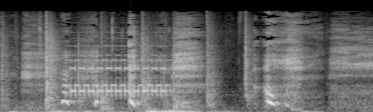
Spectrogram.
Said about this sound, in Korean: 그 시절은 가고 없으니 그만 돌아오라는 듯 전화벨이 요란하게 울렸다.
